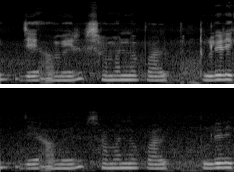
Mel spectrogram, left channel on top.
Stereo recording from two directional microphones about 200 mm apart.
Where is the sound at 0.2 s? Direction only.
55° left (ahead or behind).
